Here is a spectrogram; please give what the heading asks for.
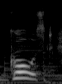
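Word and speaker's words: ghost: होते हैं नहीं होते क्योंकि हम घोस्ट बोलते ही नहीं है यहां पर एट साइलेंट है ये है घोस्ट वैसे घोस्ट होते हैं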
